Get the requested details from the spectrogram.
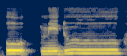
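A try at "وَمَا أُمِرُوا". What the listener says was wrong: ওয়ামা উমিরু, এটা দা কেন হবে?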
